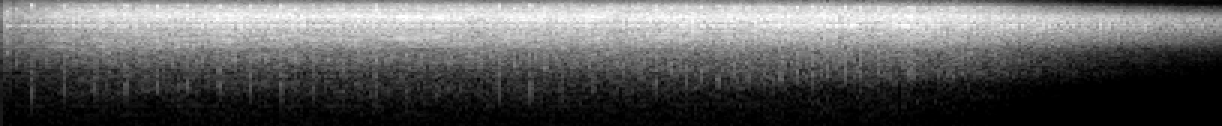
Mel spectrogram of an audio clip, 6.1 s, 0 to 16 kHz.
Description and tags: Industrial Texture (130)
130bpm, Ambient, Dark, Deep, drone, Industrial, Pad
